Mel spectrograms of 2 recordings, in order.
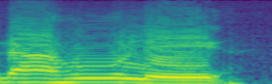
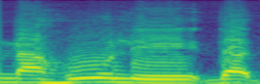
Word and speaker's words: nahuli: Kapag sinabi mong nahuli, is that is malamanay. Ang ibig sabihin arrested pero nahuli ah may maragsa pagbigkasan nahuli ah at may atakabay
